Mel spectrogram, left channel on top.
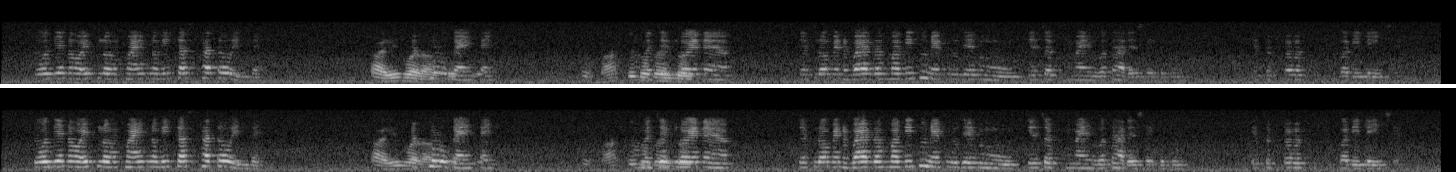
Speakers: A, on the right; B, on the left.
A: તોજેનો એટલો માઇન્ડનો વિકાસ થતો હોયને ભાઈ.
B: હા બરાબર
A: એ થોડું કઈ
B: છે
A: થાય,
B: બાકી
A: અવે
B: તો કઈ
A: જેટલો
B: ન થાય
A: એને જેટલો અમે એને બાર રમવા દીધું ને એટલું જ એનુ માન્ડ વધારે છે બધું. એ તો તરત બધું કરી લે છે,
